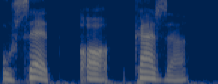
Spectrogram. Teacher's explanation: quan la S està entre dues vocals, com a osset o casa, ha de sonar vibrant, com el brunzit d'una abella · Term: La S sonora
